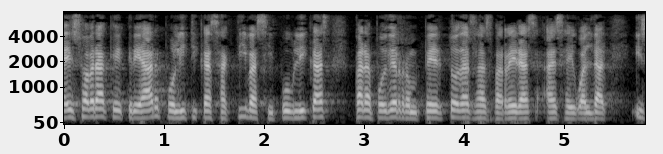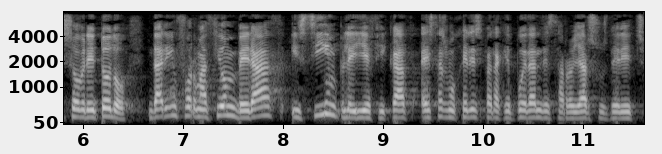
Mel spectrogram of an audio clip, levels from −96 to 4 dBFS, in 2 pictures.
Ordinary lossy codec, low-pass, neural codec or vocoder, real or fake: none; 7.2 kHz; vocoder, 44.1 kHz, 80 mel bands, Vocos; fake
